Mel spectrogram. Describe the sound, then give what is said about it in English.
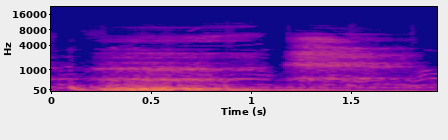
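Two heavy, breathy gusts blown right into the microphone to demonstrate breathing: a rumbling exhale followed after a brief pause by a hissier second breath, with no talking. “If you breathing, this is breathing.”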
